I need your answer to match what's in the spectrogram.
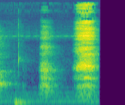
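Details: Gasping run-up to a sneeze after sniffing a minty-smelling letter: quick noisy inward gasps building up in a quiet room, ending in a breathy burst.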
